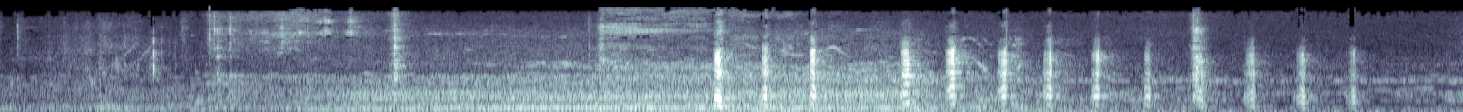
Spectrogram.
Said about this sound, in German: Okay, ich will kurz predikten, das ist irgend so ein Traktor von irgendeinem Nachbarn, der Feldarbeit oder so macht.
